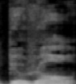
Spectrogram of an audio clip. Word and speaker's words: bureau: 那么例如我们经常说这是我们局办公室，我们会说 This is the office of our bureau。那么这个词来自于法语，也有人读成 bureau，所以大家注意一下重音的位置是不同的。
